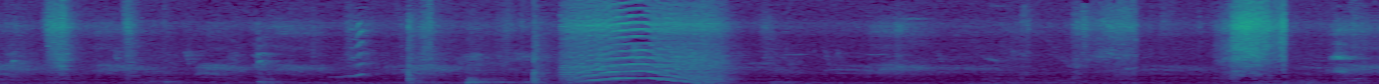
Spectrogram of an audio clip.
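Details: A Brazilian green parrot gives one drawn-out, arching squawk that rises and then falls, with scattered soft clicks and taps indoors.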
